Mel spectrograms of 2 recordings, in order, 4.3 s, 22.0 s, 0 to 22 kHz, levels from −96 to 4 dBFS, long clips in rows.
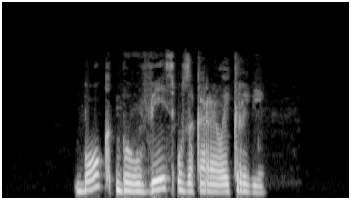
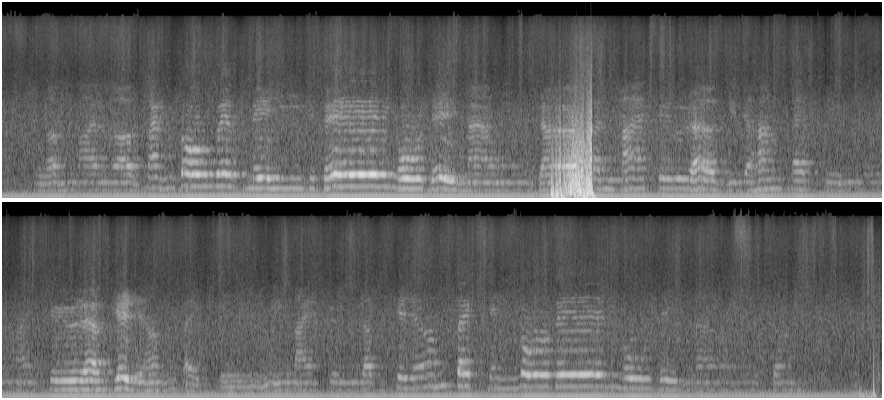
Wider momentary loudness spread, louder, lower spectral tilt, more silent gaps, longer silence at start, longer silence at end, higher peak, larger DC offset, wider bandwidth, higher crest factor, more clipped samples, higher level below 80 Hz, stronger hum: second, 9 LU vs 18 LU; first, -14 LUFS vs -23 LUFS; first, -8.5 dB/octave vs -6.5 dB/octave; neither; first, 0.9 s vs 0 s; first, 1.05 s vs 0 s; about the same, -2 dBFS vs 0 dBFS; neither; second, 7.6 kHz vs 17 kHz; second, 14 dB vs 24 dB; neither; second, -54 dBFS vs -30 dBFS; neither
